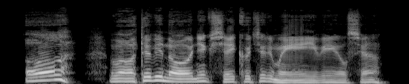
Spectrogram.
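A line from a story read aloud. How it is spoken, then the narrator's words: Gloomy declaration. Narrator (Russian): мрачно заявил Радбор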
